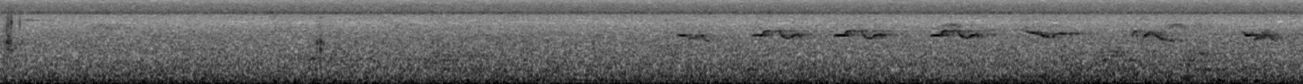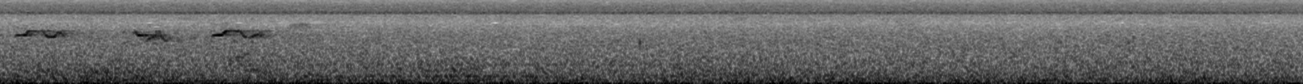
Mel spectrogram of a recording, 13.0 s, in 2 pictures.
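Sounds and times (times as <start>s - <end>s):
songbird chirping: 0.0s - 11.1s
low steady rumble: 0.0s - 13.0s.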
